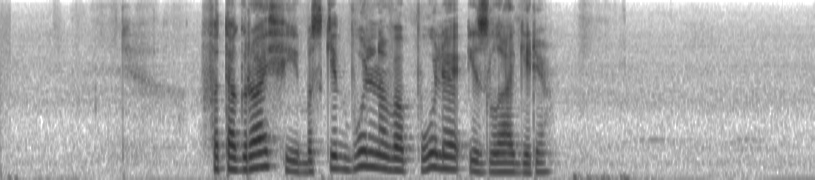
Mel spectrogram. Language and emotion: Russian, neutral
